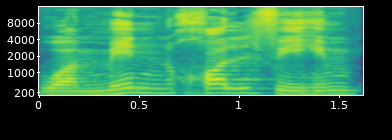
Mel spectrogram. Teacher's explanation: نون ساکن کے بعد حروف حلقی میں سے خا ہونے کی وجہ سے یہاں پہ اظہار ہوگا.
